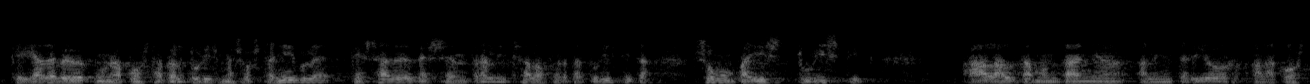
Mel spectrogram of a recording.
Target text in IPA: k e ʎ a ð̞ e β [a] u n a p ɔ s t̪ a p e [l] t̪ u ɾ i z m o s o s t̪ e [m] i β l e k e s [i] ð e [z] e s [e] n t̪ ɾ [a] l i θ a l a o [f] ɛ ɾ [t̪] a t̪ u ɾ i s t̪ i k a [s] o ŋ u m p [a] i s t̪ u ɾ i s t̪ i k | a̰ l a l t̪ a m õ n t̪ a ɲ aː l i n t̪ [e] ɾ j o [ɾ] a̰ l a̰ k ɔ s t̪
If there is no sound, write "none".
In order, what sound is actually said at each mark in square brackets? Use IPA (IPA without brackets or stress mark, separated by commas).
e, l, n, a, ð, e, a, f, t̪, s, a, e, ɾ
